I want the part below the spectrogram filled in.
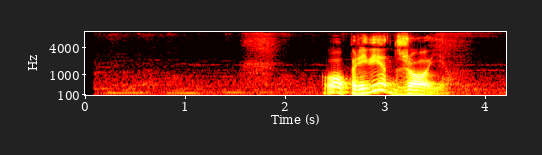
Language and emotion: Russian, positive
